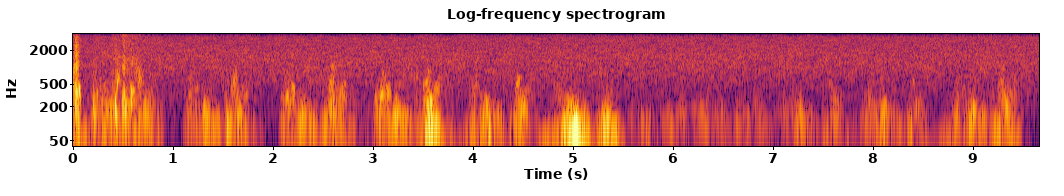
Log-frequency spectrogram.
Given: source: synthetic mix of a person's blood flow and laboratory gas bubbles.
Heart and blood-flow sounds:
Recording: Doppler ultrasound of blood flow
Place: precordium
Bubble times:
0.00-0.10 s: bubbles
0.20-0.26 s: bubbles
0.39-0.68 s: bubbles
From the record:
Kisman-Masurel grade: 213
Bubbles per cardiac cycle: several, 3 to 8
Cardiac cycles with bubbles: 1 to 10%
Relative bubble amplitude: loud (0.450 to 0.775)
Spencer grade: 1 (occasional bubble signal discernible with the cardiac motion signal, with majority of cardiac periods free of bubbles)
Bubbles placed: anywhere in the cardiac cycle

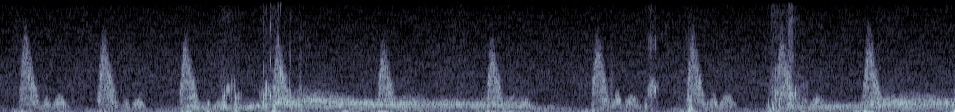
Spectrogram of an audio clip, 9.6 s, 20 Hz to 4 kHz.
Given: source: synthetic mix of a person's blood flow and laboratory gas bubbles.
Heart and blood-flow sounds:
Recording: Doppler ultrasound of blood flow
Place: subclavian vein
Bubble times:
2.19-2.44 s: bubbles
2.59-2.94 s: bubbles
2.98-3.04 s: bubbles
6.44-6.61 s: bubbles
6.84-6.97 s: bubbles
7.65-8.09 s: bubbles
From the record:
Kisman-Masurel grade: 223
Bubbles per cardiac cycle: several, 3 to 8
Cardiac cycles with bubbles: 10 to 50%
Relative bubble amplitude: loud (0.450 to 0.775)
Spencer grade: 2 (many but less than half of the cardiac periods contain bubble signals, singularly or in groups)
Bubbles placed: anywhere in the cardiac cycle

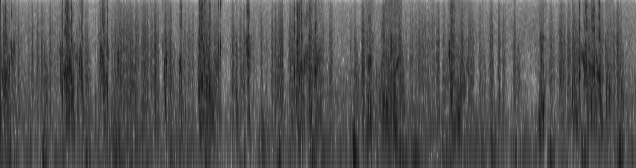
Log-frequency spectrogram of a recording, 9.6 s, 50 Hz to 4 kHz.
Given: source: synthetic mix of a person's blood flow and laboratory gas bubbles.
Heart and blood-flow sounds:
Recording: Doppler ultrasound of blood flow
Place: subclavian vein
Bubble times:
0.00-0.24 s: bubbles
0.87-1.29 s: bubbles
1.42-1.45 s: bubbles
1.48-1.64 s: bubbles
1.74-1.81 s: bubbles
2.42-2.53 s: bubbles
2.67-2.75 s: bubbles
2.95-3.34 s: bubbles
3.52-3.59 s: bubbles
3.67-3.78 s: bubbles
4.38-4.83 s: bubbles
5.47-6.02 s: bubbles
6.71-7.05 s: bubbles
8.04-8.20 s: bubbles
8.56-9.20 s: bubbles
From the record:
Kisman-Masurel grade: 233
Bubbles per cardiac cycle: several, 3 to 8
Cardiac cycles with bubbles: 50 to 99%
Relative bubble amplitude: loud (0.450 to 0.775)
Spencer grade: 3 (all of the cardiac periods contain showers or single bubble signals, but not dominating or overriding the cardiac motion signals)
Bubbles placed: anywhere in the cardiac cycle

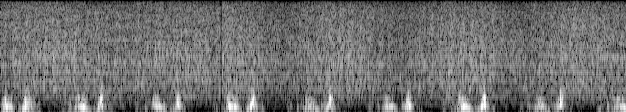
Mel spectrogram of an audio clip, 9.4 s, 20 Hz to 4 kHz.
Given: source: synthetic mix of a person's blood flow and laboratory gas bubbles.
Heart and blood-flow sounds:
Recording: Doppler ultrasound of blood flow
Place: precordium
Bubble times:
0.04-0.12 s: bubbles
From the record:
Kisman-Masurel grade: 211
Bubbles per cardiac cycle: several, 3 to 8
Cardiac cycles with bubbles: 1 to 10%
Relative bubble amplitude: barely perceptible (0.100 to 0.250)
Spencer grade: 1 (occasional bubble signal discernible with the cardiac motion signal, with majority of cardiac periods free of bubbles)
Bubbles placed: only in the low amplitude regions of the cardiac cycle

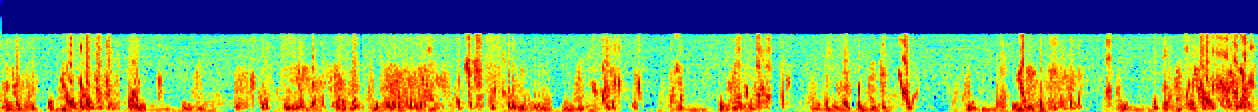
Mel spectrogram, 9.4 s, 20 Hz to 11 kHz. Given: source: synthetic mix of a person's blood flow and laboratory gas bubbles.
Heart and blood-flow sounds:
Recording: Doppler ultrasound of blood flow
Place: precordium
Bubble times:
0.00-0.28 s: bubbles
0.43-0.90 s: bubbles
0.93-1.07 s: bubbles
1.17-1.23 s: bubbles
1.74-2.04 s: bubbles
2.10-2.73 s: bubbles
2.85-4.13 s: bubbles
4.42-4.83 s: bubbles
5.00-5.13 s: bubbles
5.43-5.78 s: bubbles
5.83-5.93 s: bubbles
6.08-6.47 s: bubbles
6.58-6.67 s: bubbles
6.70-6.88 s: bubbles
7.45-8.13 s: bubbles
8.28-8.35 s: bubbles
8.62-9.42 s: bubbles
From the record:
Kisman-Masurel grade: 343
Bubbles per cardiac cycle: rolling drumbeat, 9 or more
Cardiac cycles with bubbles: 100%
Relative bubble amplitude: loud (0.450 to 0.775)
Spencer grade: 3 (all of the cardiac periods contain showers or single bubble signals, but not dominating or overriding the cardiac motion signals)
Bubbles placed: only in the low amplitude regions of the cardiac cycle

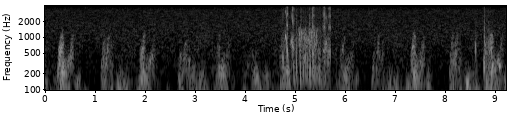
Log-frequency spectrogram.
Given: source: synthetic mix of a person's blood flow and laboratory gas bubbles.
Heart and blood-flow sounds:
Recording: Doppler ultrasound of blood flow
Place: precordium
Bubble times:
4.71-5.71 s: bubbles
8.58-8.64 s: bubbles
8.76-8.96 s: bubbles
From the record:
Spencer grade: 2 (many but less than half of the cardiac periods contain bubble signals, singularly or in groups)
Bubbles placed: anywhere in the cardiac cycle

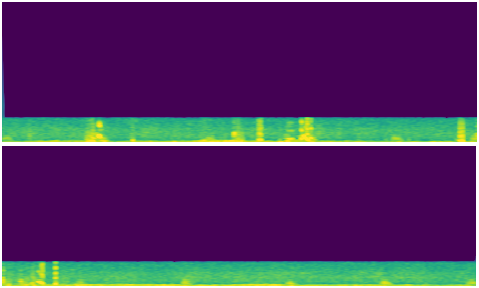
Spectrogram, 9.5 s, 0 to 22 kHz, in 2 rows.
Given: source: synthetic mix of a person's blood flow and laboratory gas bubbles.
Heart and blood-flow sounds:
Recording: Doppler ultrasound of blood flow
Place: subclavian vein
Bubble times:
0.81-1.09 s: bubbles
1.28-1.36 s: bubbles
1.97-2.12 s: bubbles
2.29-2.44 s: bubbles
2.52-2.63 s: bubbles
2.74-3.14 s: bubbles
4.54-4.66 s: bubbles
4.72-5.21 s: bubbles
5.26-5.42 s: bubbles
From the record:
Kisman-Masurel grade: 223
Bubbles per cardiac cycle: several, 3 to 8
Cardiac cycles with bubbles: 10 to 50%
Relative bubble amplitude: loud (0.450 to 0.775)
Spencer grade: 2 (many but less than half of the cardiac periods contain bubble signals, singularly or in groups)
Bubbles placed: anywhere in the cardiac cycle

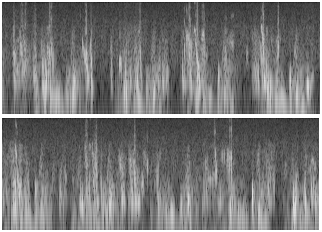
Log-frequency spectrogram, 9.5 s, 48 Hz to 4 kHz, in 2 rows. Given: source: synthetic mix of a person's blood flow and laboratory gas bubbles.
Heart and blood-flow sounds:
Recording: Doppler ultrasound of blood flow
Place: precordium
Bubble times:
0.14-0.80 s: bubbles
1.16-1.39 s: bubbles
1.61-1.67 s: bubbles
1.72-2.12 s: bubbles
2.31-2.51 s: bubbles
2.67-3.08 s: bubbles
3.31-3.47 s: bubbles
3.65-3.69 s: bubbles
3.73-4.18 s: bubbles
4.53-4.67 s: bubbles
4.75-5.18 s: bubbles
5.61-5.75 s: bubbles
5.99-6.30 s: bubbles
6.49-6.98 s: bubbles
7.06-7.17 s: bubbles
7.76-8.25 s: bubbles
8.65-8.87 s: bubbles
9.14-9.22 s: bubbles
9.28-9.49 s: bubbles
From the record:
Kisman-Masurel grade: 242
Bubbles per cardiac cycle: several, 3 to 8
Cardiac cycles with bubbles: 100%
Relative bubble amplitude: moderate (0.250 to 0.450)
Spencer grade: 3 (all of the cardiac periods contain showers or single bubble signals, but not dominating or overriding the cardiac motion signals)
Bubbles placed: only in the low amplitude regions of the cardiac cycle

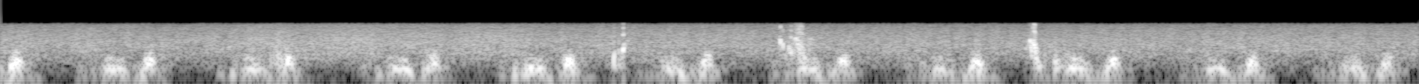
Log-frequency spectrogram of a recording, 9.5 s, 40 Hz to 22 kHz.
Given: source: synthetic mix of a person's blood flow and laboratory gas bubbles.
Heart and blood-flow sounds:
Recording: Doppler ultrasound of blood flow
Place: precordium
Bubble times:
1.78-1.95 s: bubbles
4.06-4.20 s: bubbles
5.17-5.44 s: bubbles
6.83-6.97 s: bubbles
7.02-7.14 s: bubbles
From the record:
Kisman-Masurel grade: 122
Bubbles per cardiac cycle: 1 to 2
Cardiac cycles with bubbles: 10 to 50%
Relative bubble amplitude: moderate (0.250 to 0.450)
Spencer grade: 2 (many but less than half of the cardiac periods contain bubble signals, singularly or in groups)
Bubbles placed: anywhere in the cardiac cycle

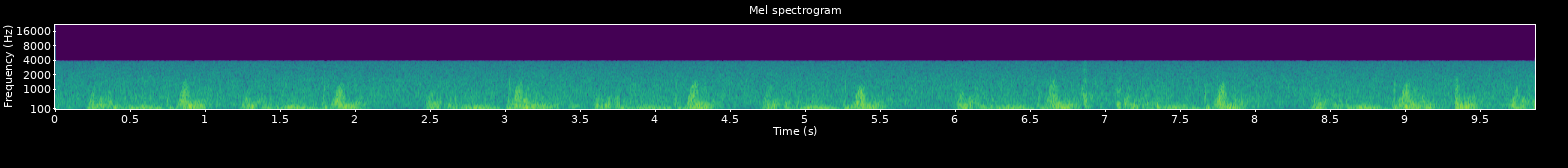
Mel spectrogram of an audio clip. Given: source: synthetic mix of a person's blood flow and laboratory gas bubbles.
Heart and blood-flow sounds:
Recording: Doppler ultrasound of blood flow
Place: precordium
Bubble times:
6.83-6.93 s: bubbles
7.07-7.13 s: bubbles
7.30-7.41 s: bubbles
From the record:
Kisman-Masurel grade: 213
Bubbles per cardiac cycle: several, 3 to 8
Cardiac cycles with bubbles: 1 to 10%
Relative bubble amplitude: loud (0.450 to 0.775)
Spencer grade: 1 (occasional bubble signal discernible with the cardiac motion signal, with majority of cardiac periods free of bubbles)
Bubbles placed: only in the low amplitude regions of the cardiac cycle

